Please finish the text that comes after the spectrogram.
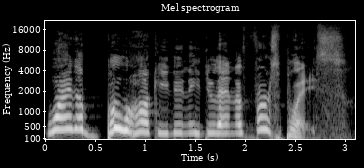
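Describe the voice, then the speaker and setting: A young man reviewing an old cartoon in a sarcastic, mocking voice-over with deadpan jabs. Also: very high-pitched, normal speed, no room sound, clean studio sound.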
